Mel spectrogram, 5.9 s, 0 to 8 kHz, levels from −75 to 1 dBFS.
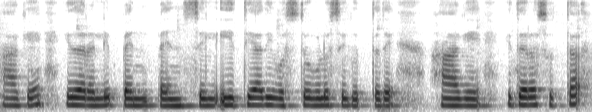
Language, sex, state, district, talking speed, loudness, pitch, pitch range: Kannada, female, Karnataka, Raichur, 110 wpm, -16 LUFS, 190 Hz, 185-200 Hz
